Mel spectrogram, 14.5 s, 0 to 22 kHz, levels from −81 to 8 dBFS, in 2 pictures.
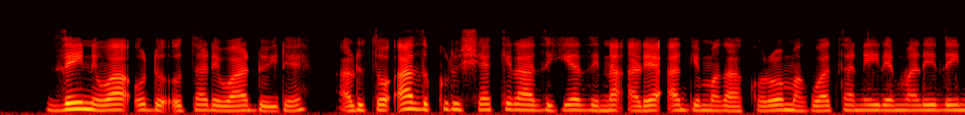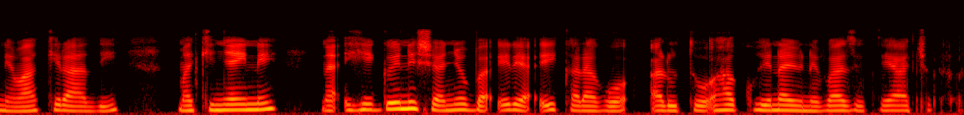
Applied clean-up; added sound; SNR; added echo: neural diffusion model UNIVERSE++.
